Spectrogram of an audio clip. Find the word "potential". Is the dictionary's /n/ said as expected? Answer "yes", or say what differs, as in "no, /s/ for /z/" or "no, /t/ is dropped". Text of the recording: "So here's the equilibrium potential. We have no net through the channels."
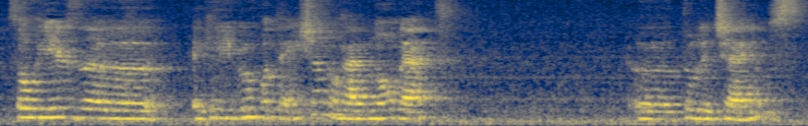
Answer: yes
